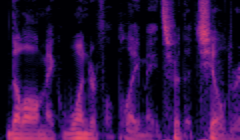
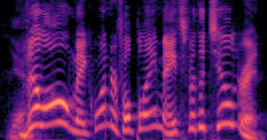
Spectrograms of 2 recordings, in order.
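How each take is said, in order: First: The line is said in a plain, natural voice. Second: The line is said in a put-on cartoon voice. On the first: "Or if you say it in a regular voice" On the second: "if you say it in a cartoon voice"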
